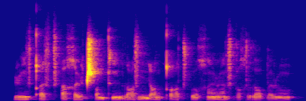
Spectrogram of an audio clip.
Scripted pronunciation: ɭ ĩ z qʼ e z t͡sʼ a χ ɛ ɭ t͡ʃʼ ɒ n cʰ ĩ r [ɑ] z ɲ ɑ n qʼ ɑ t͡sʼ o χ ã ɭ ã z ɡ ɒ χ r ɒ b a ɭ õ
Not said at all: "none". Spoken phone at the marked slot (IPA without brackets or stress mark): ɑ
